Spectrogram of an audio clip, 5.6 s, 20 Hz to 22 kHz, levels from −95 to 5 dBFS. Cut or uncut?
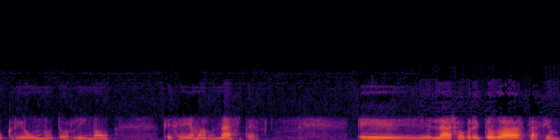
cut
